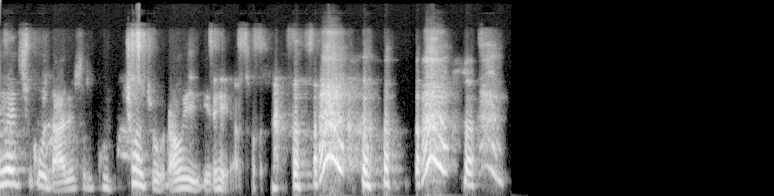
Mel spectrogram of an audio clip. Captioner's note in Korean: 웃음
